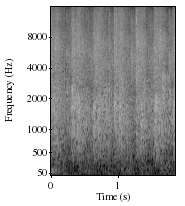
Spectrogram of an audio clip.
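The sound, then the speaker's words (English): A baseball stadium crowd cheers and claps in a steady, dense wash of noise that swells slightly in pulses, with no single voice standing out, as the Crawdads are down to their final strike in the ninth inning, one strike from a Packers win. “And the Crawdads are down to their final strike, and the crowd will begin to make some noise.”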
